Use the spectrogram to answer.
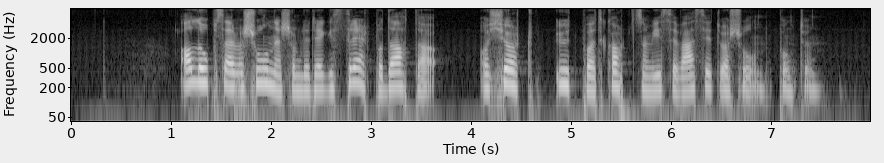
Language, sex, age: Norwegian, female, 26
